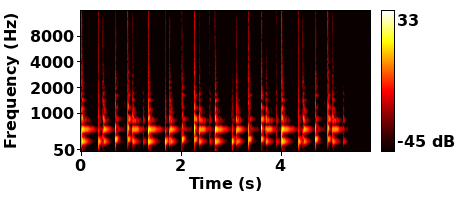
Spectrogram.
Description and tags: JV bongo loops for ya 3!
Closed micking, small condenser mics and transient modulator (a simple optical compressor he made) to obtain a 'congatronic' flair. Bongotronic for ya!
bongo, congatronics, loops, samples, tribal, Unorthodox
